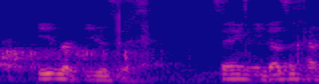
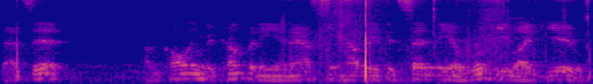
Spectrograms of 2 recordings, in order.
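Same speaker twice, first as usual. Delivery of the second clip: ordinary delivery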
